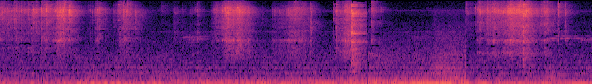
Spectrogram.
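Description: Dry cornflakes rustling and crackling as they are tipped off a metal spoon into glass mugs, in a few short bursts, with one sharp click about three and a half seconds in.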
